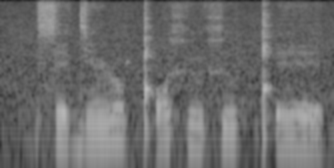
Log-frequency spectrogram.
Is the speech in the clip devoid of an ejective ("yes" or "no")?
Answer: no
